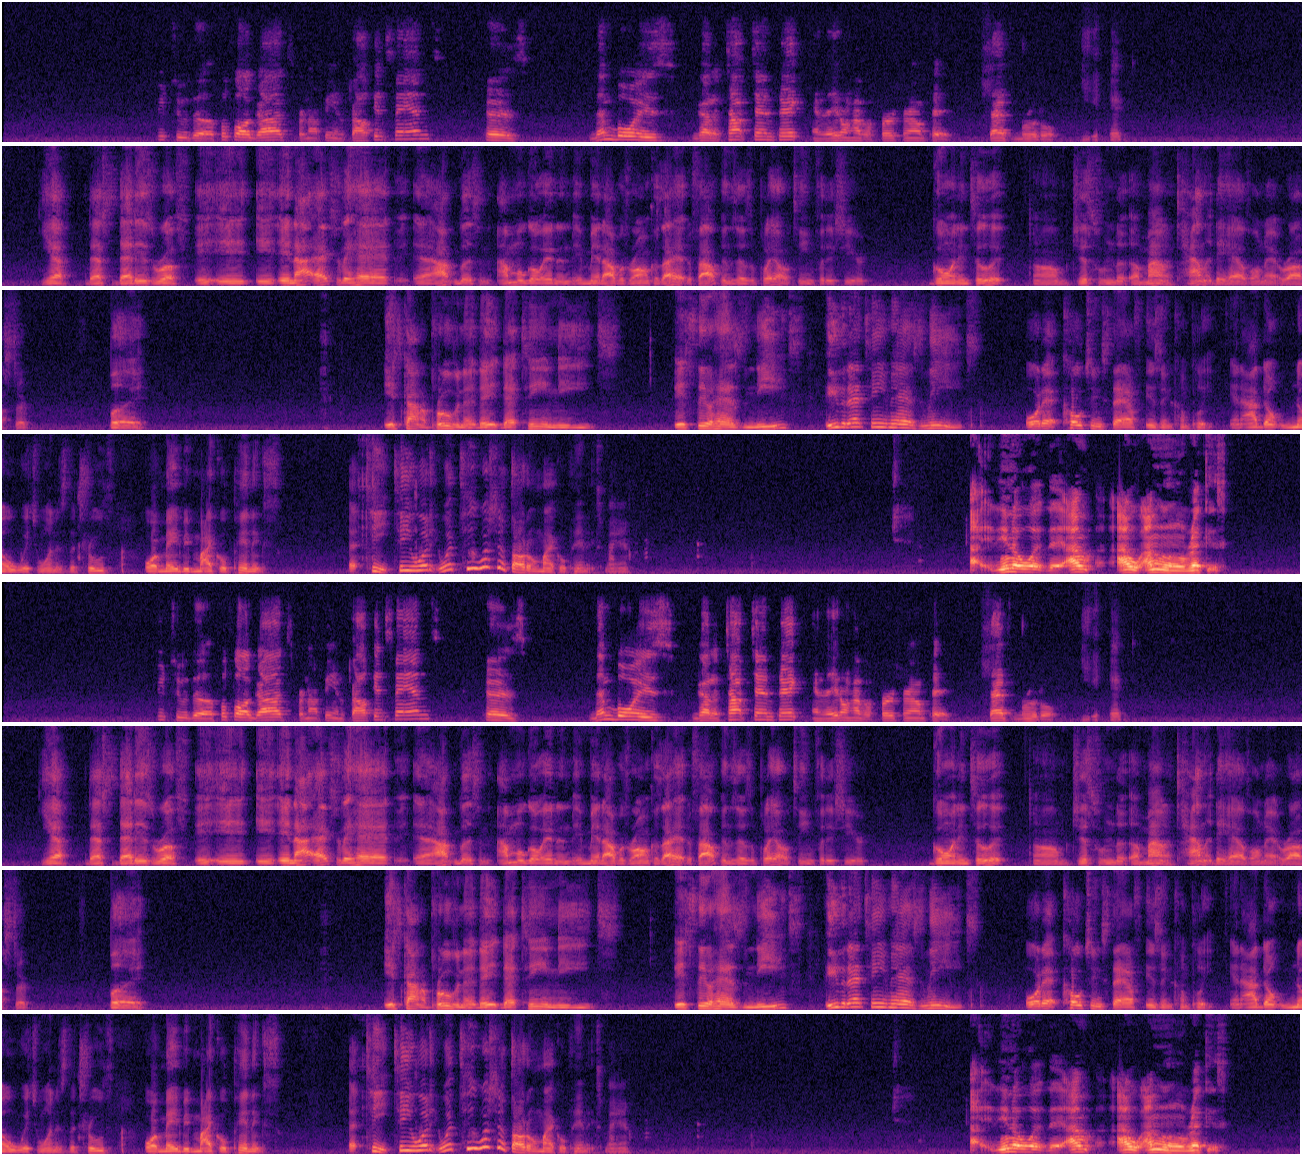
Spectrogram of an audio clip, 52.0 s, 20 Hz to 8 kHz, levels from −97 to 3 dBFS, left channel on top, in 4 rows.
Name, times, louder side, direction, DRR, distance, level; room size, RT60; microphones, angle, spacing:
voice 1, 1.6-4.3 4.8-5.2 5.9-9.5 9.9-10.5, right 3 dB, 65° right, 1.1 m, -31 dB
voice 2, 13.9-21.6 22.3-23.0 23.3-26.3 27.1-27.4 29.8-32.2 32.7-35.8 36.2-40.1 40.4-41.8 42.5-45.3, right 1 dB, 10° right, 0.3 m, -29 dB
voice 3, 48.7-49.9 50.1-51.2, left 3 dB, 35° left, 0.8 m, -17 dB
6.9 x 4.5 x 5.5 m
head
